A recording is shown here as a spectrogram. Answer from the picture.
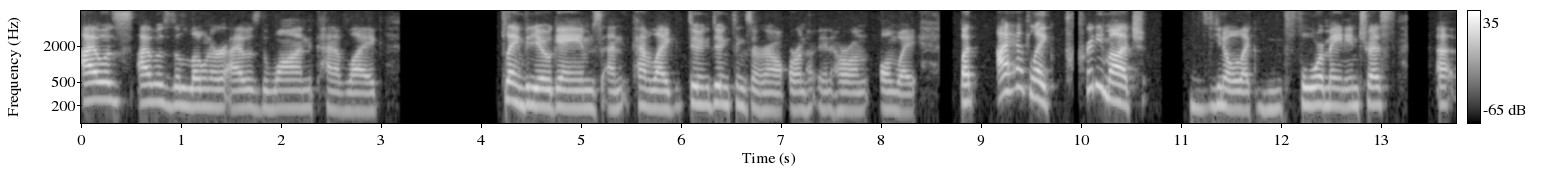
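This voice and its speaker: A woman with a Hungarian accent at a medium pitch, fairly even intonation and a moderate pace, in a dry, close sound with no echo. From Hungary (small town). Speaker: trade commissioner for games and esports. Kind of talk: presentation talk on a stream. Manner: halting, many fillers and repetitions.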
